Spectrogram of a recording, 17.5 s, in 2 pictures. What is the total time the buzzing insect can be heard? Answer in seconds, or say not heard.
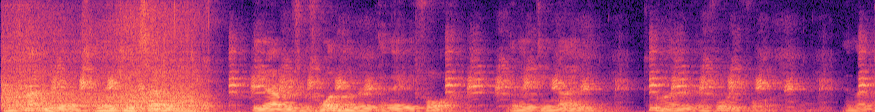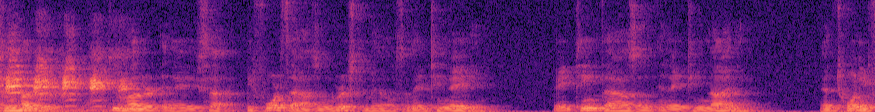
2 s.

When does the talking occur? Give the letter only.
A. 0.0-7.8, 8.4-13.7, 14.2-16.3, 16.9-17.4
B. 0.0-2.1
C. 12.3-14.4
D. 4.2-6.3
A.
